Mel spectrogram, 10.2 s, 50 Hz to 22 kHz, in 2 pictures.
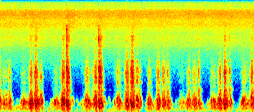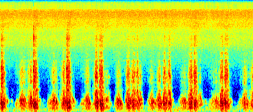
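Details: Heart auscultation stress test at position A, with the patient lying, sitting, standing and then lying again: regular heart sounds at about 94 beats a minute with a mid-systolic click and a fixed split second sound.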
